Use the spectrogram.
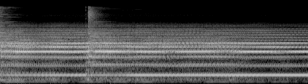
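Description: A sustained guitar interval against the open A string rings with distortion, its tone wavering and pulsing as the two notes beat against each other.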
